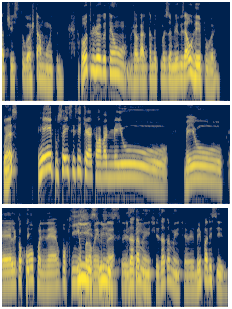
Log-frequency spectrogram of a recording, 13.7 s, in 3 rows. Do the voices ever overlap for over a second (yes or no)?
yes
